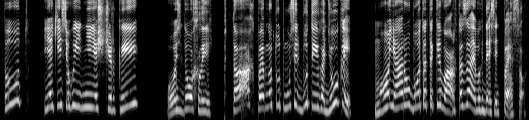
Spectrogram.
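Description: A woman voicing a frightened, skinny young policeman who whines and haggles in a high, pleading voice. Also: lively intonation, a little slow, fairly bright tone, no echo, clean studio sound. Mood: whiny bargaining.

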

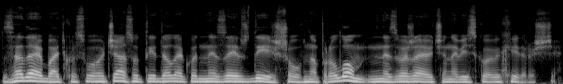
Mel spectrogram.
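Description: A man's voice: mid-range voice, fairly even intonation, fairly quick, mellow, smooth, no room sound, studio quality, close to an everyday voice. A man voicing a blunt, hotheaded male war god questioning his father's plan.

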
